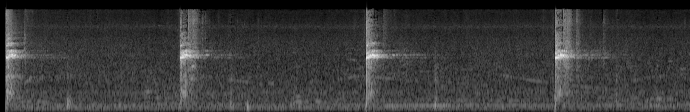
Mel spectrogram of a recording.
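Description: Baseball bat hitting tossed balls four times, about every three seconds: each hit is a sharp crack with a brief ringing tone.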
